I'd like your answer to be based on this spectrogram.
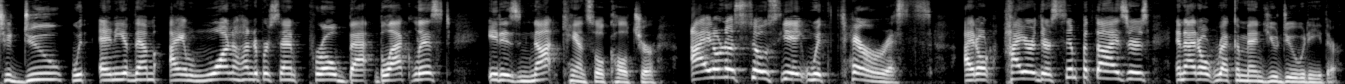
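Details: Adult woman speaking; Normal speech.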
